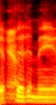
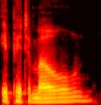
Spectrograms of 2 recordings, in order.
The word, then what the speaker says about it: epitome: The epitome of a Renaissance man. I believe it's pronounced epitomone. Epitome. Epitome. Epitome? Epitome. That's the one. That's what I was looking for.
